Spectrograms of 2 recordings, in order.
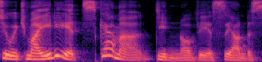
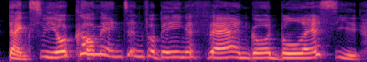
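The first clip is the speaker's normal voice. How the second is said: high, louder put-on gushing voice, slowing at the end; imitating the fake celebrity; 12 semitones higher, 6 dB louder than usual. Fake Hugh Jackman thanking a fan, high gushing mock voice.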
